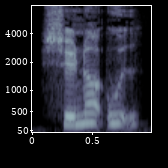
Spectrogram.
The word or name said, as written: sønderud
